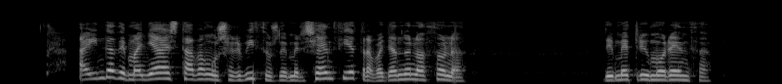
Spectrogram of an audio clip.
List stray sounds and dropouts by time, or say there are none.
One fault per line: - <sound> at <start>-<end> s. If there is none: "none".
none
